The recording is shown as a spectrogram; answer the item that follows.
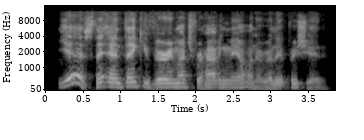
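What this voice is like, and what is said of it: Canadian accent. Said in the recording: “from your accent, we can tell you're Canadian.”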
